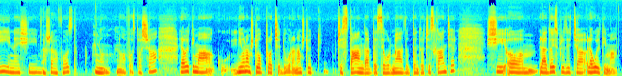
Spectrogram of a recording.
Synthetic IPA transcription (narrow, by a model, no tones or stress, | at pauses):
ine̞ʃiaʃaːfo̞st̪ | nunuafo̞̰st̪aʃalault̪imakujewnamʃt̪iot̪̚pɾo̞t͡ʃe̞d̪ṵɾə̰namʃt̪iut̪t͡ʃe̞st̪and̪ard̪e̞se̞urmeazəpe̞nt̪ɾuat͡ʃe̞st̪̚kant͡ʃe̞rʃiəlad̪o̞jspɾəze̞t͡ʃa̰lʔault̪ima̰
